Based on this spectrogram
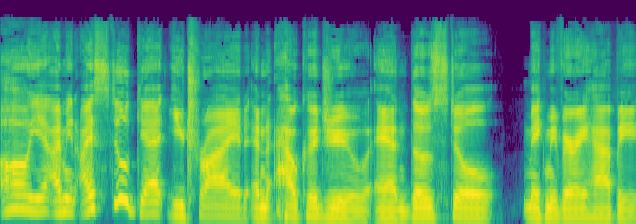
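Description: A man talks at a fairly slow pace with hardly any pauses and very even loudness. His medium pitch moves in an ordinary way, and his tone is bright and sharp. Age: 20s. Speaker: podcast co-host. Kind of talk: casual comedic chat.

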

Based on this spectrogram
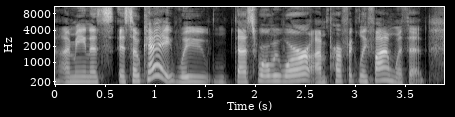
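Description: On a very clean recording with a silent background, a woman with a plain, everyday voice speaks at a fairly high pitch and moderate pace, with fairly even intonation. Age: 50s. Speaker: home care agency owner and author. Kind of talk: interview.

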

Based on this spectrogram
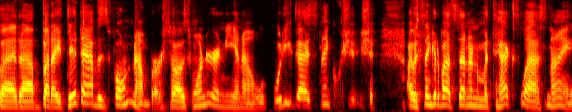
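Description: A man in a raised, projected voice speaks at a very fast pace with a high pitch, a bright, sharp tone, and lively intonation, in a dry, close sound with no echo. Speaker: Bitcoin community organizer. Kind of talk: casual chat.

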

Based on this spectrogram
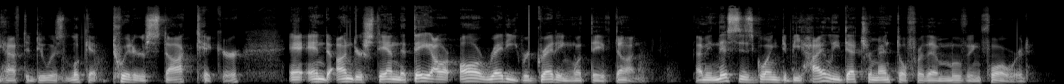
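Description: A man with an ordinary speaking voice talks at a fairly quick pace and medium pitch, with lively intonation, on a very clean recording with a silent background. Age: 40s. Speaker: podcast host. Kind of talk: solo commentary podcast. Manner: casual with frequent fillers and repetitions.

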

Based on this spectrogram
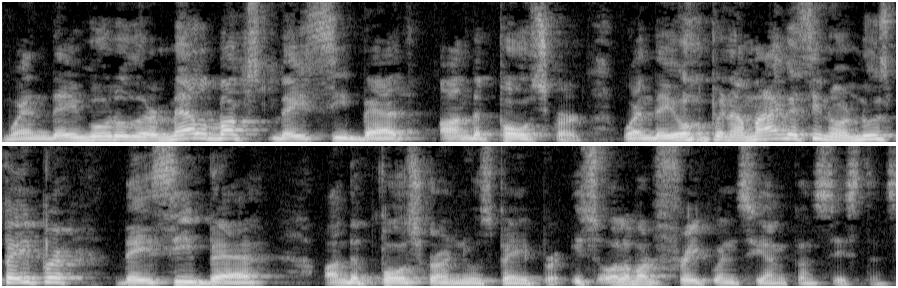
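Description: Speaking at a fairly quick pace, a man uses a medium pitch, lively intonation and a dark, mellow tone. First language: Spanish. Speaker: real estate trainer and speaker. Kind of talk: interview, conversational. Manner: friendly, conversational, some hesitation with fillers.

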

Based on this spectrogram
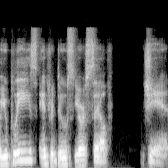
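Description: Slowly and at a fairly low pitch, a man speaks in a slightly mellow tone with big pitch swings, in a very clean recording with a silent background.

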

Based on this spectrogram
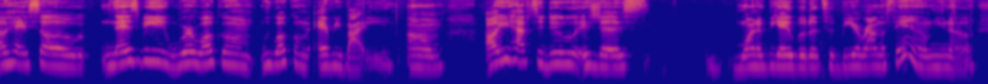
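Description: Moderate pace, ordinary pitch variation, and a very clean recording with a silent background. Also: woman, medium pitch for a woman. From US Midwest, South Side of Chicago. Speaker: student organization president. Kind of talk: casual interview.

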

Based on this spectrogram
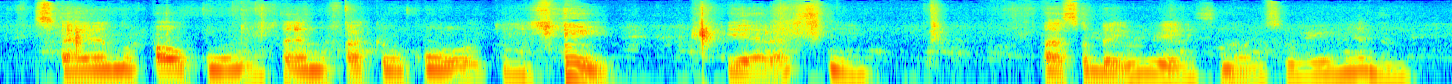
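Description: Over noticeable background noise, a man with a fairly high pitch and very wide pitch swings speaks at a moderate pace, with long, frequent pauses. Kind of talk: interview.

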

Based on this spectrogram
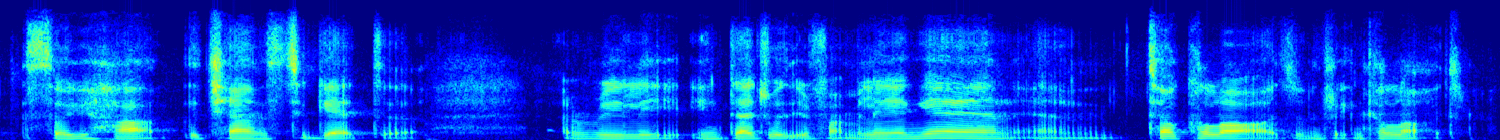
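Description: A woman's very deep, low voice, dark and mellow in tone, at a fairly slow pace with fairly even intonation. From Uruguay, near Montevideo. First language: Spanish. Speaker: sommelier, wine bar owner. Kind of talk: prepared monologue.

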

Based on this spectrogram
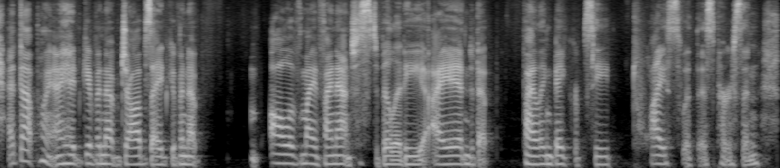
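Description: Her pitch sits fairly low for a woman, with vocal fry throughout. She talks at a fairly quick pace in a monotone, flat intonation. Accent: American. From Texas. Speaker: nurse. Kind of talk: interview testimony.

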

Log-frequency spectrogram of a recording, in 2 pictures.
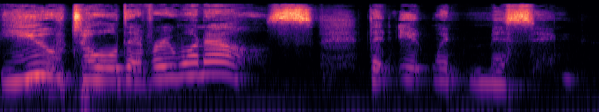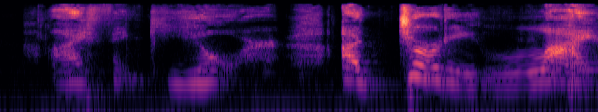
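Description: A put-on character voice, menacing in tone, moves at a fairly slow pace with lively intonation. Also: woman, fairly high pitch for a woman. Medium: audio drama. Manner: menacing, contemptuous, taunting; repetitive, accusing.

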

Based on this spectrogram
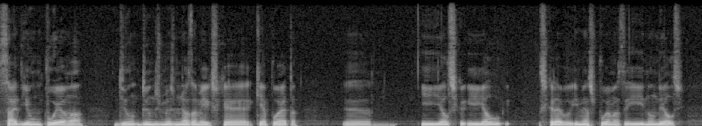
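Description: In a dry, close sound with no echo, a man with a fairly low pitch and a dark, mellow tone speaks at a moderate pace in a flat monotone, with very even loudness and long, frequent pauses. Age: 20s. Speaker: musician and music producer. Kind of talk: casual chat.

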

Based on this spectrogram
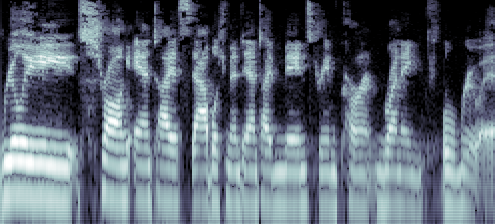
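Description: A woman speaks with an American accent in an ordinary speaking voice. Her pitch is fairly low and her pace fairly slow. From US, child of Vietnamese refugees. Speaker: political journalist and author. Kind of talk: interview.

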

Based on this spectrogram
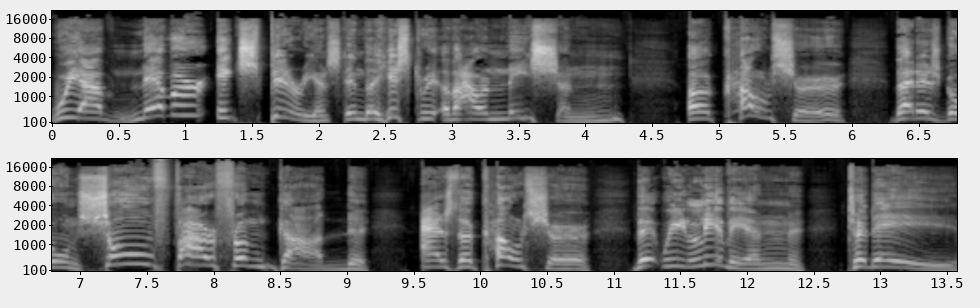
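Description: A man's high, bright and sharp voice, raised and projected, very slow, with very wide pitch swings. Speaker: radio preacher. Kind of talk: radio sermon, preacher in full flow, impassioned. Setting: radio broadcast. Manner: animated; emphatic, rhythmic, pounding alliterative lists.

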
